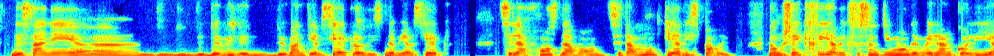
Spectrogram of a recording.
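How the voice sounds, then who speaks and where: A woman novelist talking in a casual interview, animated and digressive, with frequent restarts and fillers. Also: medium pitch. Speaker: novelist guest.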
